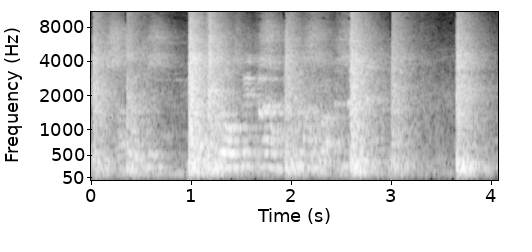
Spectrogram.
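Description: Boxing gloves smacking against an opponent's gloves, arms and headgear in sparring: a series of about six sharp slaps, the loudest about a second in and near the end, each with a short room echo.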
